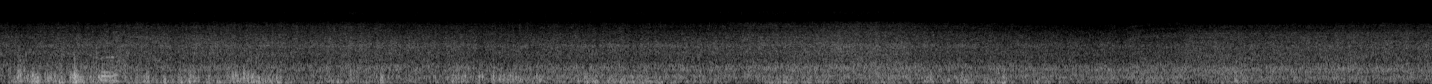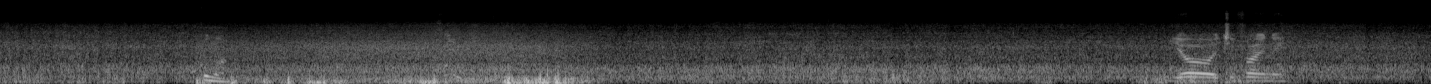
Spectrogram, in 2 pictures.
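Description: Waves break and wash steadily onto a sandy shore.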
